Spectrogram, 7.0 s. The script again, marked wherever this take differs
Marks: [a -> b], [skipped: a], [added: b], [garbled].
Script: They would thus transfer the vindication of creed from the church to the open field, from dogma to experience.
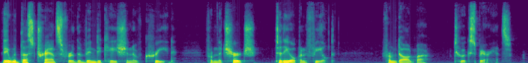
They would thus transfer the vindication of creed from the church to the open field, from dogma to experience.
